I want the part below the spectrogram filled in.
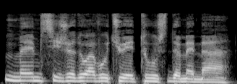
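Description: A man's voice: medium pitch, unhurried, darkish tone, no echo, studio quality, natural voice. A man reading an audiobook voices a fierce, seductive female warrior who hisses her threats with mocking menace. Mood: threatening.

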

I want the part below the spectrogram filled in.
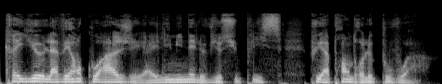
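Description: Low-voiced man reading a dark fantasy novel. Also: moderate pace, no echo, studio quality. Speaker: audiobook narrator. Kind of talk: scripted narration.

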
